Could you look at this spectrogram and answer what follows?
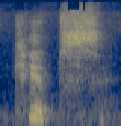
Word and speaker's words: keeps: keep, keeps. 자, keeps. 이때는 p가 소리가 떨림이 없습니다. 따라서 s도 떨리지 않게 강하게.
